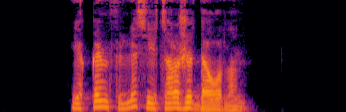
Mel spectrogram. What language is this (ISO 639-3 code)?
kab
